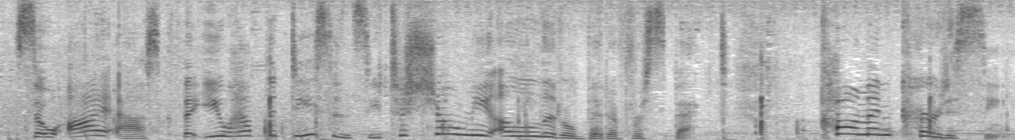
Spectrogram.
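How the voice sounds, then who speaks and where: A woman's voice: very high-pitched, wildly swooping pitch, a little fast, noisy background, full character voice. An actress playing a stern, bossy woman who runs an expedition in an audio drama, clipped, formal and exasperated. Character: stern, bossy female expedition boss, stickler for protocol. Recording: loud cinematic music behind the voice.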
